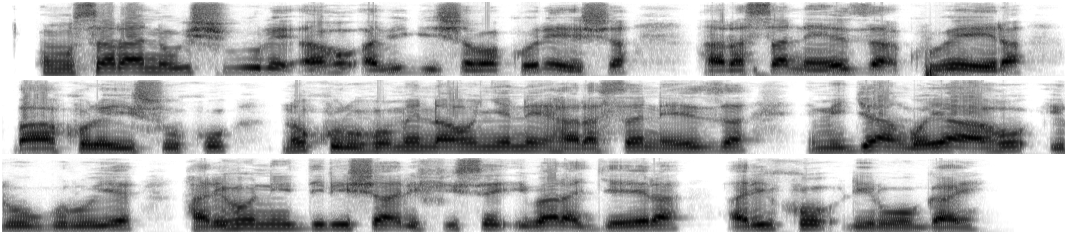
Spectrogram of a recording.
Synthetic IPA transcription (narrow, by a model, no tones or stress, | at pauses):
umusaɾaniwiʃuːɾe̞ʔaɦo̞ʔaβiɡiːʃaβako̞ɾe̞ʃa | haɾasane̞ːzakʰuβe̞ːɾa | βakʰo̞ɾe̞jisuku | no̞kuɾuɦume̞naho̞ɲe̞ne̞ɦaɾasane̞ːza | imiɾɟaːŋɡo̞jaːɦo̞iɾuɡuɾuje̞ | haɾiɦo̞nidiɾiʃaɾifise̞ʔiβaɾaɟe̞ːɾaː | ɾikʰo̞ɾiɾuːɡaje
